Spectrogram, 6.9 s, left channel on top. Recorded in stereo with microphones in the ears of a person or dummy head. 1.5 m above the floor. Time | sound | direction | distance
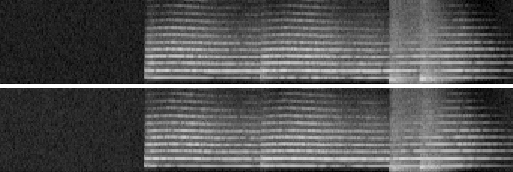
1.9 | a trumpet | 40° right (ahead or behind) | 1.4 m
3.5 | a trumpet | 45° left (ahead or behind) | 0.8 m
5.2 | a whoosh | 40° left (ahead or behind) | 0.5 m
